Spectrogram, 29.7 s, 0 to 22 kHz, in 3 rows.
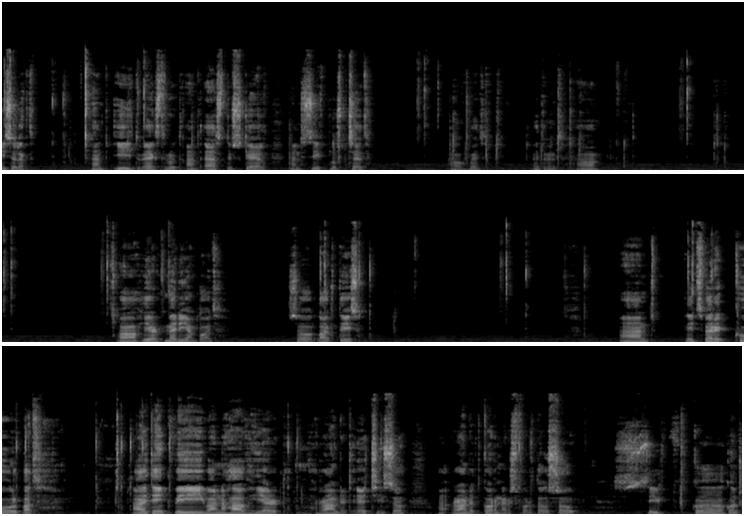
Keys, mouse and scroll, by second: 0.0 click, 0.5-2.4 middle drag, 1.6 e, 2.4 s, 5.9 ctrl+z, 7.5 z, 8.1 e, 9.5 s, 11.1-13.0 drag, 12.4 s, 14.3-16.3 middle drag, 15.0 s, 16.7 middle click, 18.2 s.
